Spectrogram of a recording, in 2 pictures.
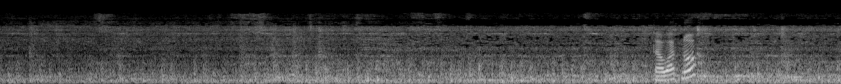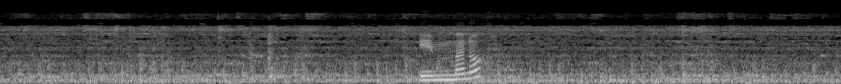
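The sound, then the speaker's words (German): A heavy freight train, about 3 km long with 270 wagons and 4 locomotives and weighing about 40,000 tonnes loaded, rumbles steadily past at about 65 km/h for the whole stretch, a dense low roar with two brief wheel squeals; a voice asks a couple of short questions over it. “Und so klingt das übrigens, wenn der Zug vorbeifährt.”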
